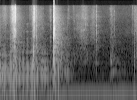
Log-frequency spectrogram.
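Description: Playing cards shuffle and slap softly together.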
